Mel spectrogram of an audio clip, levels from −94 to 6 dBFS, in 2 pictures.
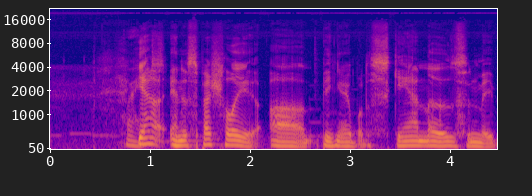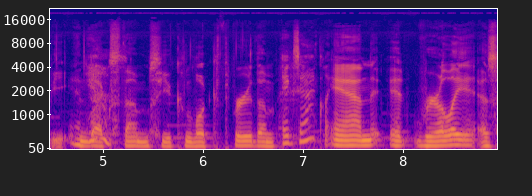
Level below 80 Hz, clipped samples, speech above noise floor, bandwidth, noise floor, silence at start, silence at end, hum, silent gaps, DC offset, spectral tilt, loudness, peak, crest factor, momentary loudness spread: -58 dBFS; under 0.1%; 27 dB; over 20 kHz; -53 dBFS; 0.5 s; 0 s; none; none; under 0.1%; -6 dB/octave; -27 LUFS; -10 dBFS; 16 dB; 7 LU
